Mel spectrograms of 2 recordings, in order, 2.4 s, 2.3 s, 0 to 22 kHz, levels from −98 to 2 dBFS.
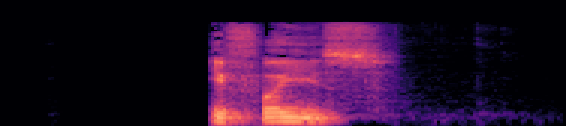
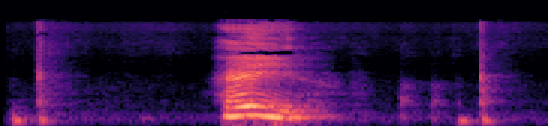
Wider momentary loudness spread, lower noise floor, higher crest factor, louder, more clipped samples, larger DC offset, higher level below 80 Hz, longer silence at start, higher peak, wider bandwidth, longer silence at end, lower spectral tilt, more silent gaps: second, 15 LU vs 25 LU; first, -74 dBFS vs -66 dBFS; about the same, 22 dB vs 20 dB; about the same, -22 LUFS vs -20 LUFS; neither; neither; first, -54 dBFS vs -60 dBFS; first, 0.9 s vs 0.05 s; about the same, -4 dBFS vs -6 dBFS; about the same, 11.5 kHz vs 12.5 kHz; first, 0.75 s vs 0.25 s; about the same, -4.5 dB/octave vs -4 dB/octave; neither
